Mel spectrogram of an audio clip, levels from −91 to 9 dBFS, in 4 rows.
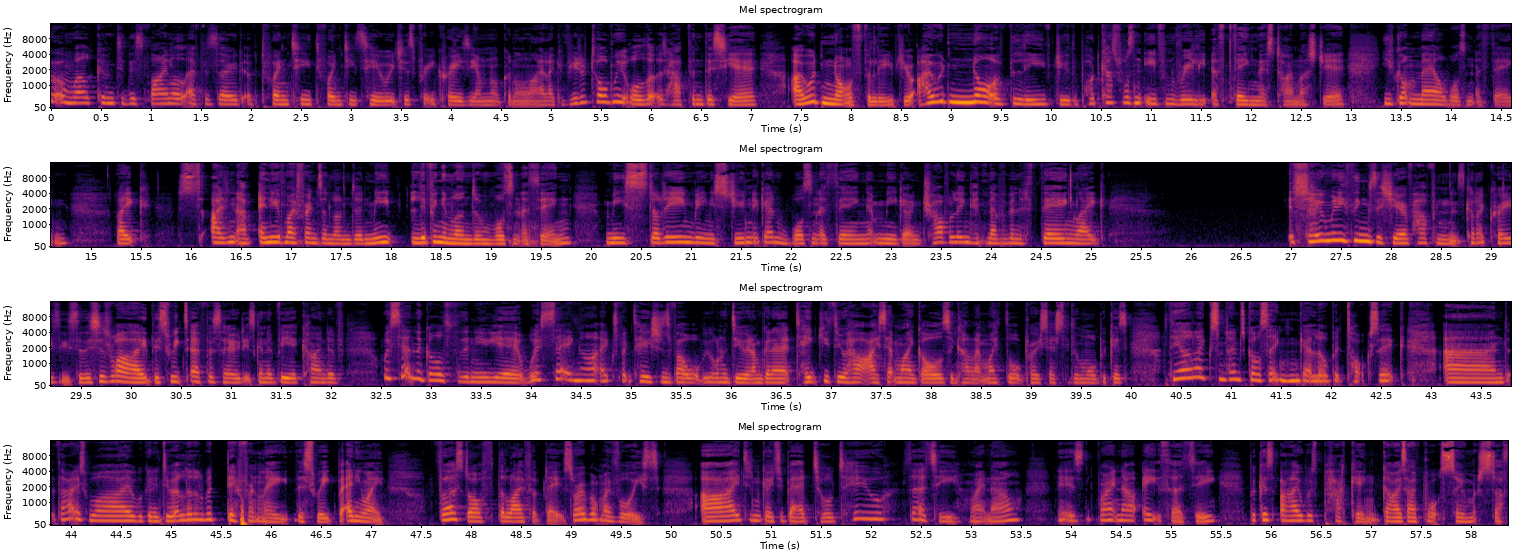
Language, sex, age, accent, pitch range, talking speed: English, female, 20-39, British, 180-230 Hz, 225 wpm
